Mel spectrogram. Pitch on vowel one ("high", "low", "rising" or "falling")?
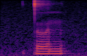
high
